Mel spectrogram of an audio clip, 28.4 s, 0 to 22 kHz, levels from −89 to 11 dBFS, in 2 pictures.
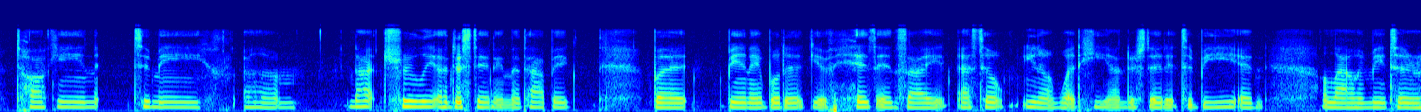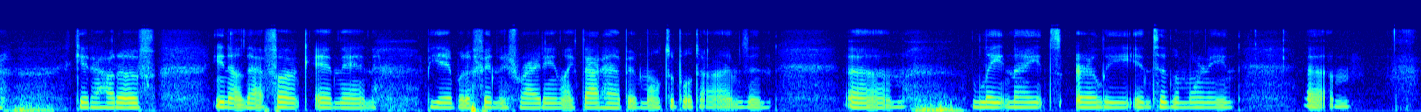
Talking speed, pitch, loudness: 120 wpm, 170 Hz, -34 LUFS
